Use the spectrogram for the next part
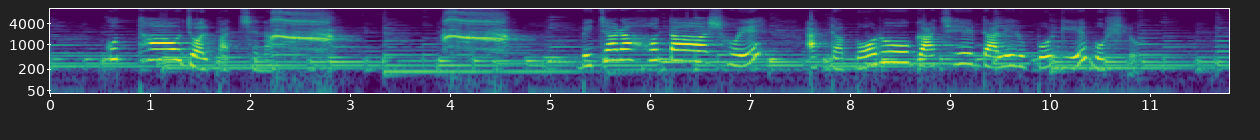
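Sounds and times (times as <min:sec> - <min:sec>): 
speech: 0:00.6 - 0:03.0, 0:03.9 - 0:04.3, 0:05.3 - 0:11.0
crow cawing: 0:02.2 - 0:03.0, 0:03.9 - 0:04.9.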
